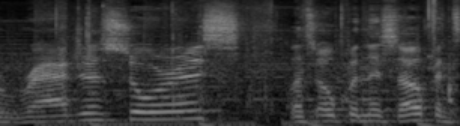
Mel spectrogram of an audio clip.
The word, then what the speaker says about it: Rajasaurus: I believe it's pronounced the Rajasaurus.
